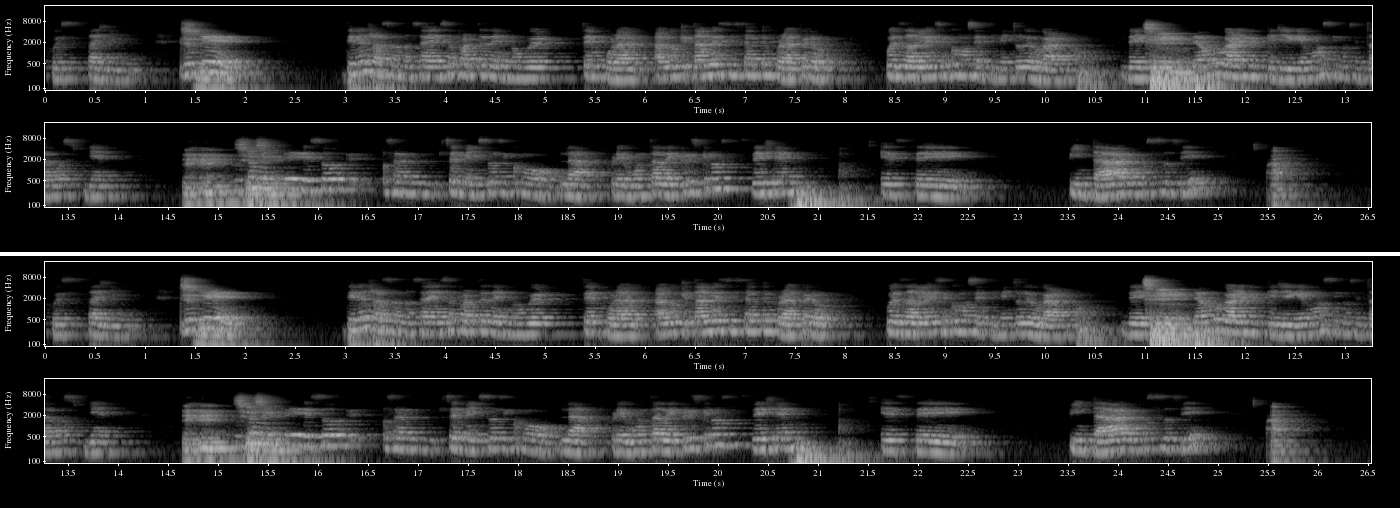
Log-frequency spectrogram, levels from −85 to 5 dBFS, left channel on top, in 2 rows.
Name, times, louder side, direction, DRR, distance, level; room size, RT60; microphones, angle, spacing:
voice 1, 0.1-0.9 1.3-1.9 3.0-5.0 5.4-7.8 8.4-10.4 10.7-13.9 15.1-16.2 16.7-20.1 20.3-20.8 21.6-22.5 23.5-24.8, right 1 dB, 40° left, -7 dB, 1.0 m, -33 dB
voice 2, 1.3-1.8 11.0-11.4 14.6-15.6 25.5-25.6, right 1 dB, 85° right, -3 dB, 0.9 m, -29 dB
3.2 x 2.1 x 2.2 m, 0.78 s
head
